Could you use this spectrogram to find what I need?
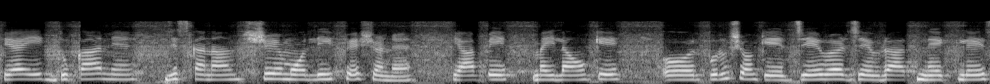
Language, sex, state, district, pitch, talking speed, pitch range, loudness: Hindi, female, Rajasthan, Bikaner, 230 Hz, 120 wpm, 215-240 Hz, -12 LUFS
